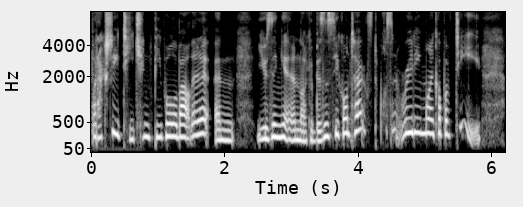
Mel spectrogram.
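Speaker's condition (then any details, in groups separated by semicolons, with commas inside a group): No condition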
